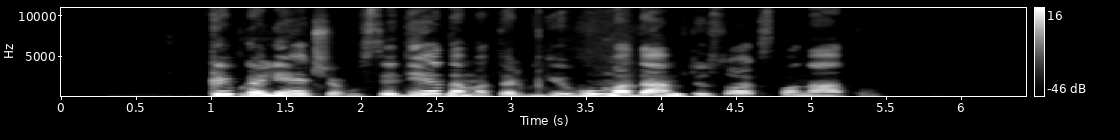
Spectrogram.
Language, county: Lithuanian, Alytus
